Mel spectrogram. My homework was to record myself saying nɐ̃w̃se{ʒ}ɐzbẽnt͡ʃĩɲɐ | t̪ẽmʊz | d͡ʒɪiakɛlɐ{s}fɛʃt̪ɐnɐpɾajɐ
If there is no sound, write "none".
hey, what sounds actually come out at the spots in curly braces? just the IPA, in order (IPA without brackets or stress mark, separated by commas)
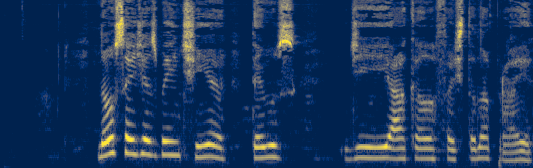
ʒ, none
